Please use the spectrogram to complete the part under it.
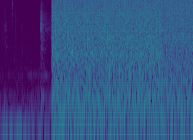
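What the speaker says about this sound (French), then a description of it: "Ce bruit blanc, en fait, si tu le modules bien, peut avoir plein d'emplois" A few faint clicks give way abruptly to a sudden, loud wash of steady white noise in a music track, a flat hiss that holds evenly to the end.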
